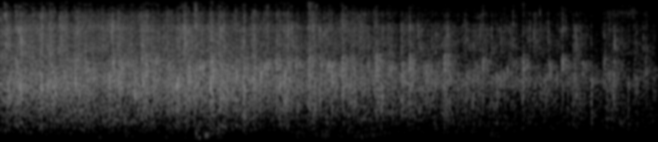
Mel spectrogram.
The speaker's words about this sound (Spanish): Gloria al Señor. Dele palmas al Señor esta tarde, aleluya.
